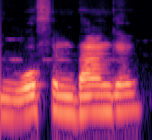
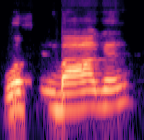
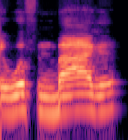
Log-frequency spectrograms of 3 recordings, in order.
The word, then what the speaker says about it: Wolfenbarger: Jersey Wolfenbanger. Mhm. Wolfenbarger. Yep. You gotta say Wolfenbarger. You gotta say it like that.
